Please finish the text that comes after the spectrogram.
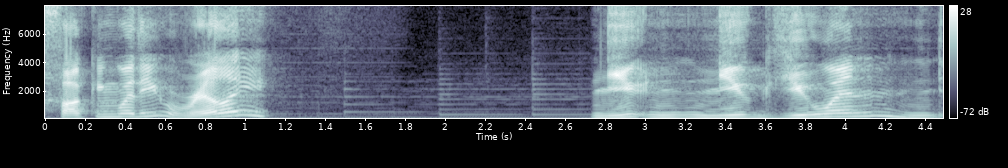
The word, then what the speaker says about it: Nguyen: Nguyen is pronounced Win? Nguyen? I don't know. Just Win.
